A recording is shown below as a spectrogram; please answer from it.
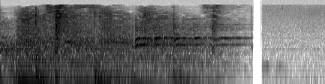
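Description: Intro music with a regular beat and held high synth-like tones, fading and then cutting off abruptly near the end.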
